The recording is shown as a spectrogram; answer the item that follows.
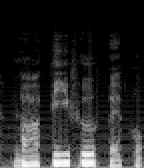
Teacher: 英語の F の発音ではなくて、両方の唇が合わさる、パーフィーフーフェーフォの発音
